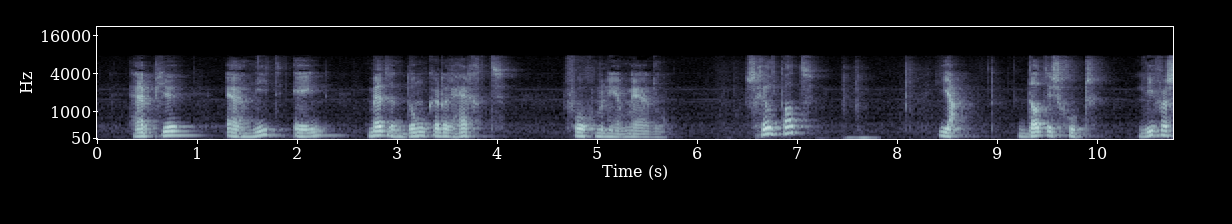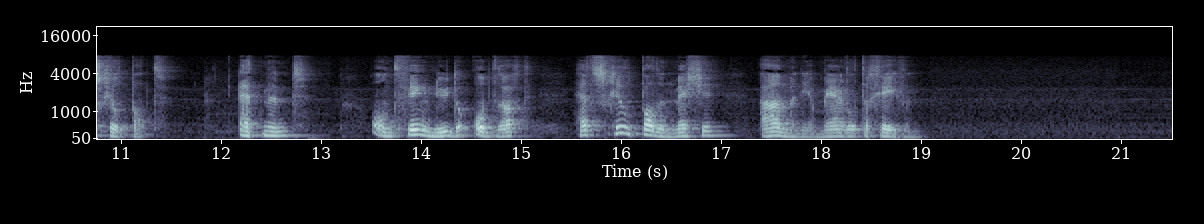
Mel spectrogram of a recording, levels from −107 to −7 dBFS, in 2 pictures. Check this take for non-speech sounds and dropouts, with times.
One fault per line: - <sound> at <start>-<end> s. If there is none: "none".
none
